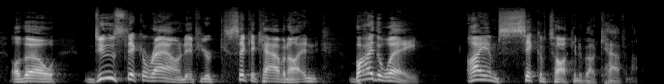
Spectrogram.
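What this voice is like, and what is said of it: Philadelphia accent. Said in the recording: “my stupid half-Philly accent that still hasn't gone away”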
